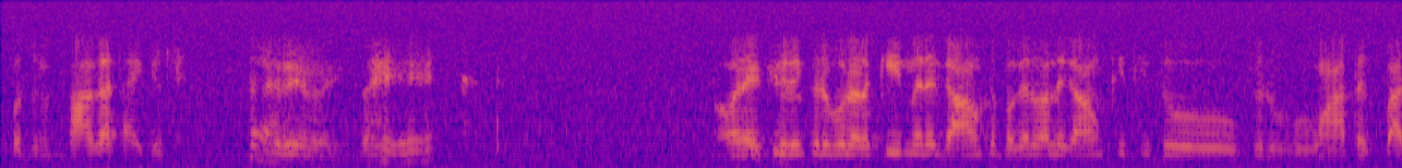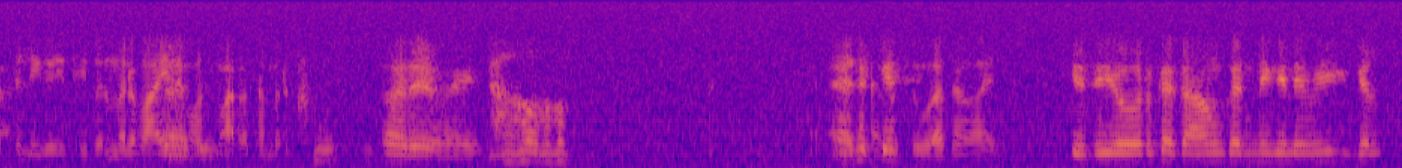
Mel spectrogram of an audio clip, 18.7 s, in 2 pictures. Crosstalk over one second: none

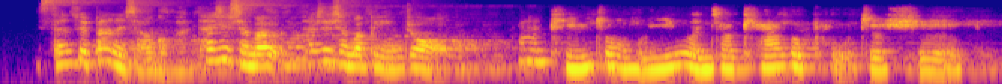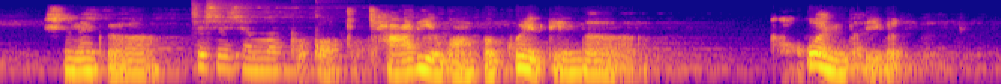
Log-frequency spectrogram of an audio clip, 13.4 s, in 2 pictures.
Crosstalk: none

